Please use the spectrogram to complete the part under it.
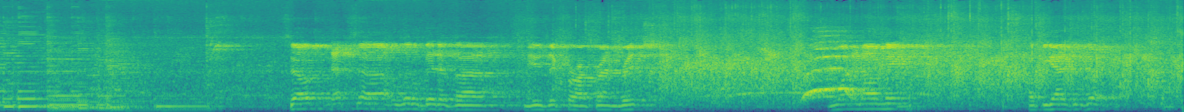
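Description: A man sings into a microphone in a large hall.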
